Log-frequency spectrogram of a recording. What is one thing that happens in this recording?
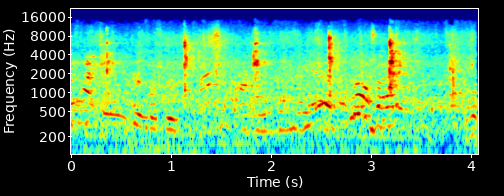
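A horse's hooves clop on a paved road.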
